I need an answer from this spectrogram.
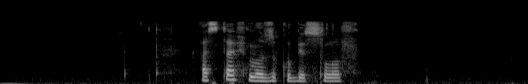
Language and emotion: Russian, neutral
